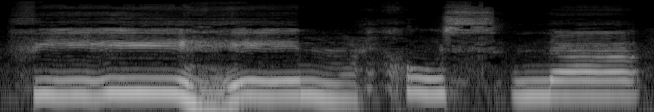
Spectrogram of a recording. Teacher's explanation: mim bertemu dengan ha tak boleh dengung, izhar syafawi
